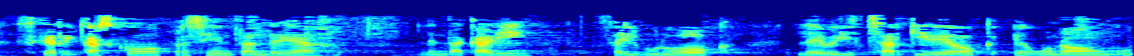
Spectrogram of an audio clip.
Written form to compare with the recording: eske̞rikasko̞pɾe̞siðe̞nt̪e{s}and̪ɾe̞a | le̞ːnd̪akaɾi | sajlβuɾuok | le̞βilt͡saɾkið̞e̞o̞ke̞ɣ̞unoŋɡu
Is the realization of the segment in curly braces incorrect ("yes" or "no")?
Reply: yes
